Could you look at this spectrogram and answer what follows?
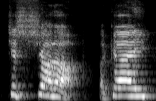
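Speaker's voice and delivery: loud, slow, scolding shout; mock shout. Real, not acted. Shouting at a friend who called herself old, slow and loud. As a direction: yell it at her, drawn out.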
